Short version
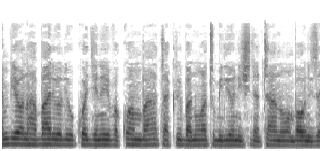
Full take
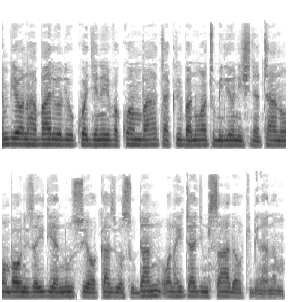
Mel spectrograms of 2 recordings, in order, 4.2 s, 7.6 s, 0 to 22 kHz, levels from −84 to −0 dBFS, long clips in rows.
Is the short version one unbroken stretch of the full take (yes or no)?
yes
